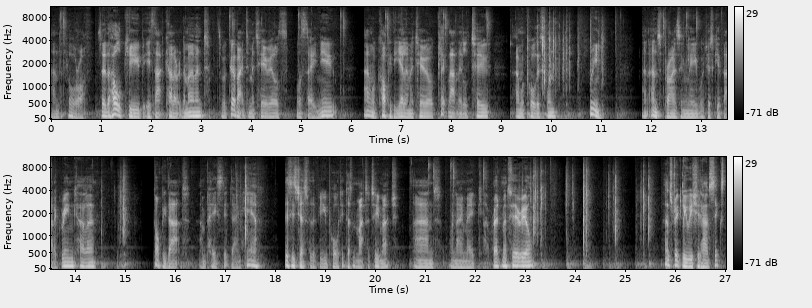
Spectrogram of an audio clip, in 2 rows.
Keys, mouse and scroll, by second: 0.8 middle click, 3.5 click, 4.3-4.9 scroll up 1, 4.9 click, 9.7-10.4 typing, 10.9 Return, 12.2 click, 14.8 ctrl+c, 15.3 scroll down 1, 17.2 ctrl+v, 20.6 click, 23.1 typing, 24.2 Return, 24.5 click, 24.6 ctrl+c, 25.0 scroll down 1, 25.1 ctrl+v, 25.6 click.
